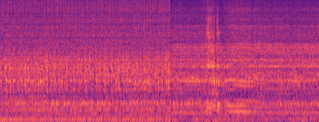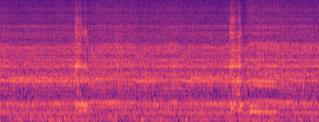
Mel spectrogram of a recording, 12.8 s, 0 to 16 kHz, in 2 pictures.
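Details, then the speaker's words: BMW E92 328i idling, engine started during power steering fluid change: steady high whine from the power steering pump that dips and strains as steering turns; whine worst on cold start, almost gone after fresh fluid. "you might want to turn down the volume a little bit because I'm turning the car on and I want to show you the whining noise that it still was having until the fluid was rushing through the from each compartment"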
